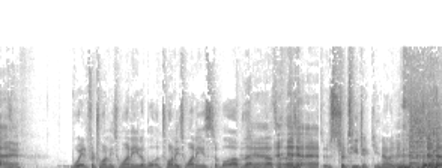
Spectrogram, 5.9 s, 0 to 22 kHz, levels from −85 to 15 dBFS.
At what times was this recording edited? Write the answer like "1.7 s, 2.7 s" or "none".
4.3 s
